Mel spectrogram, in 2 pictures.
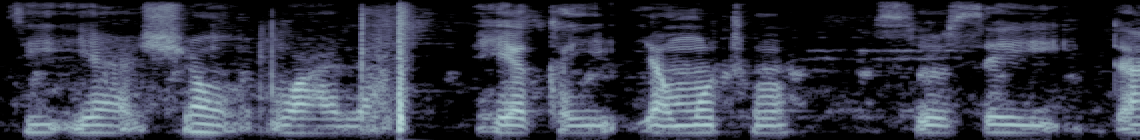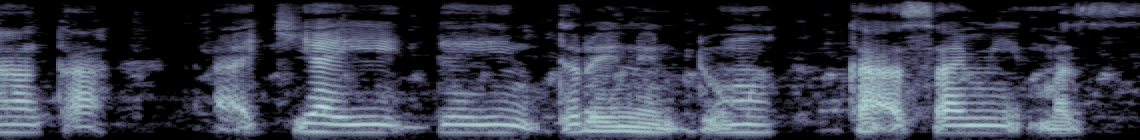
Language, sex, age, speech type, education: Hausa, female, 46-60, spontaneous, tertiary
